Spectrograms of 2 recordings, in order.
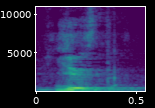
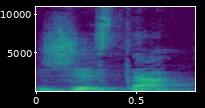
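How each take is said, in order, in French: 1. Le nom commence par un son 'y'. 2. Le nom commence par un son 'zh' français. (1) "le J se prononce I, donc c'est Yesta" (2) "tout le monde a toujours prononcé Gesta"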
